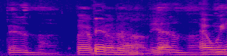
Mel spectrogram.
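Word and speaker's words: Perunnal: I think it's actually said Pernal.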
